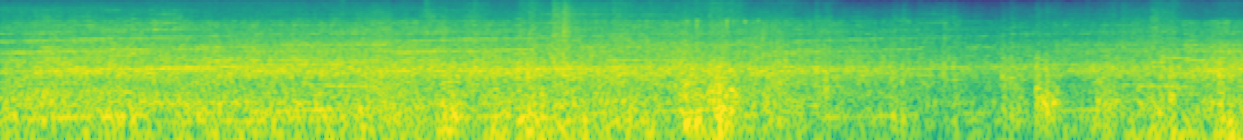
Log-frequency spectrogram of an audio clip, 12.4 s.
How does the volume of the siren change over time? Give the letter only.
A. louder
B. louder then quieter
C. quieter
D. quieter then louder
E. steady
C.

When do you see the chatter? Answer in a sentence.
The chatter can be heard from 0.1 to 12.4 s.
